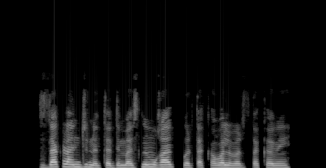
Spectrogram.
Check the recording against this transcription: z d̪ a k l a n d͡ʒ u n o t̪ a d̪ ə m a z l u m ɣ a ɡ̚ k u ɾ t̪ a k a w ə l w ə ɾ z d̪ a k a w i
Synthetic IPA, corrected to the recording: z d̪ a k ɽ a n d͡ʒ u n o t̪ a d̪ ə m a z l u m ɣ a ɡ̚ p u ɾ t̪ a k a w ə l w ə ɾ z d̪ a k a w i

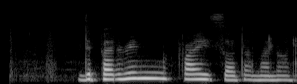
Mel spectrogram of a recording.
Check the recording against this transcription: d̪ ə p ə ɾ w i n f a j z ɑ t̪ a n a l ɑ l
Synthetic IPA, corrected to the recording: d̪ ə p a ɾ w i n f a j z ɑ d̪ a m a l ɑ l

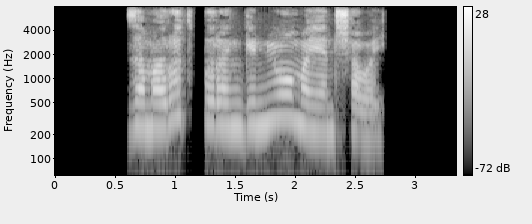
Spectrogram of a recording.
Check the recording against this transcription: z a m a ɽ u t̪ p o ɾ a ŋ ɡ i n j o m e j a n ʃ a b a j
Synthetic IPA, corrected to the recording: z a m a ɾ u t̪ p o ɾ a ŋ ɡ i n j o m a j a n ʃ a w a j

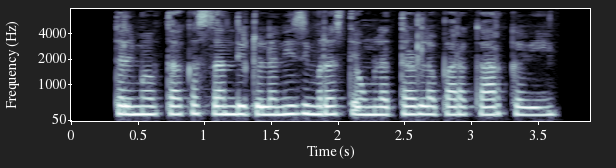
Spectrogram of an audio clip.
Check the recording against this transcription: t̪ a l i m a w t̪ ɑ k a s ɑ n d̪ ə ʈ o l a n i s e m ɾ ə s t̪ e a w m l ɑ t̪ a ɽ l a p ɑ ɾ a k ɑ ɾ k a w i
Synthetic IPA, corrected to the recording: t̪ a l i m a w t̪ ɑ k a s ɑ n d̪ ə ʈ o l a n i z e m ɾ ə s t̪ e a w m l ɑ t̪ a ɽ l a p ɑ ɾ a k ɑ ɾ k a w i

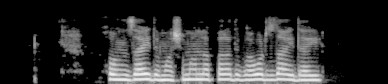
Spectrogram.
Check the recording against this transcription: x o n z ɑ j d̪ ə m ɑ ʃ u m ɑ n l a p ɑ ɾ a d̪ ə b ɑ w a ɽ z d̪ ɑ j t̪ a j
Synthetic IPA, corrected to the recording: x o n z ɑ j d̪ ə m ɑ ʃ u m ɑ n l a p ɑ ɾ a d̪ ə b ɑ w a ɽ z d̪ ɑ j d̪ a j

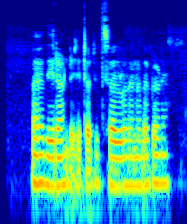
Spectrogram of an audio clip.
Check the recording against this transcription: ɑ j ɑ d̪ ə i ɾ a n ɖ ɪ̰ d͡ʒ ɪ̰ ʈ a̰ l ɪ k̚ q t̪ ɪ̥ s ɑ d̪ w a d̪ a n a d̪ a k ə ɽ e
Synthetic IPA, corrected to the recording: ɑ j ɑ d̪ ə i ɾ ɑ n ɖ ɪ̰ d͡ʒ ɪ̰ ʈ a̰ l ɪ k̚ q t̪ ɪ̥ s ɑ d̪ w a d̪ a n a d̪ a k ə ɽ e

